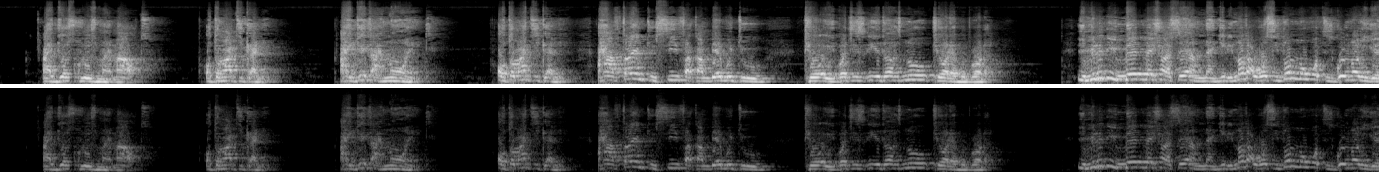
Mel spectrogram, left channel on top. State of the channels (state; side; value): quieter; right; 22.0 dB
